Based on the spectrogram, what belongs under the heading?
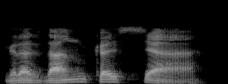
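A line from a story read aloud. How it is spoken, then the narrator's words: Mechanical singsong voice. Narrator (Russian): нараспев произнес механизм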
